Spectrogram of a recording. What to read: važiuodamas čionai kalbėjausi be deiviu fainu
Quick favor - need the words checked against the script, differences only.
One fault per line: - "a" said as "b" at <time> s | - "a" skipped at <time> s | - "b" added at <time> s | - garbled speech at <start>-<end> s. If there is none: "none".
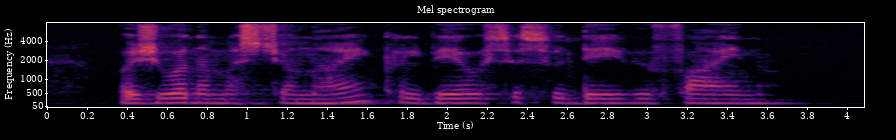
- "be" said as "su" at 2.5 s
